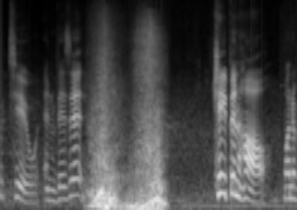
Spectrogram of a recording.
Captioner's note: wind whooshing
